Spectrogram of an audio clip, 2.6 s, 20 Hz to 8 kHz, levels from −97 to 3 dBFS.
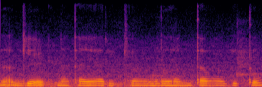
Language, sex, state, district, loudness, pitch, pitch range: Kannada, female, Karnataka, Dakshina Kannada, -26 LUFS, 190 Hz, 185-195 Hz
